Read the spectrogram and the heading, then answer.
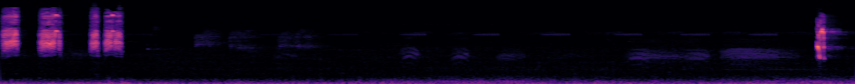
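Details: Black francolin 'masti' call used to prompt a caged francolin into calling: three rasping, buzzy bursts in quick succession open the recording, then faint distant chirps, and one more sharp harsh note near the end.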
